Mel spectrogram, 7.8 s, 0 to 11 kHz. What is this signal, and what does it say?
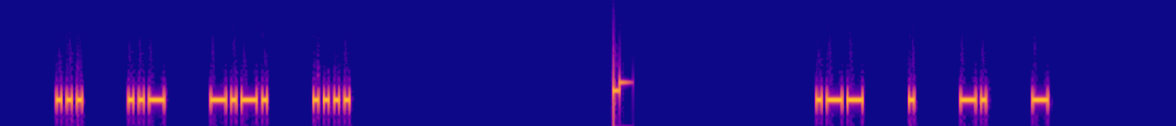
Morse code, heard as a keyed tone, about 36 wpm, spaced as for 20 wpm, 700 Hz. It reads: SUCH WENT
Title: 3x Character Spacing - Top 200 Words - 35wpm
